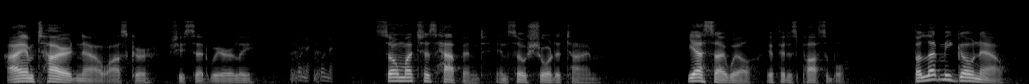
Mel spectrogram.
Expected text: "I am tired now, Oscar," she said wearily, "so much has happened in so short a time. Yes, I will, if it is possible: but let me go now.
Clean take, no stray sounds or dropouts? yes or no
no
